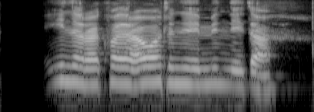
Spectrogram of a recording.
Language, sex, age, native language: Icelandic, male, 14, Icelandic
